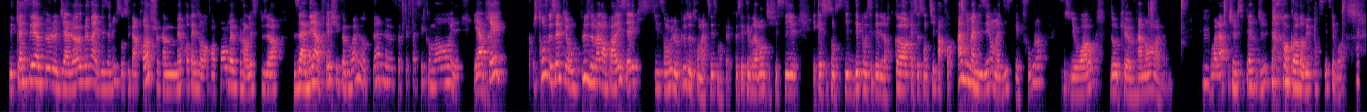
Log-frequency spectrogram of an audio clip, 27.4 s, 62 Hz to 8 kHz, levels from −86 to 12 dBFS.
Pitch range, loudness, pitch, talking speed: 160-220 Hz, -23 LUFS, 180 Hz, 245 wpm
